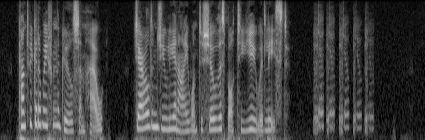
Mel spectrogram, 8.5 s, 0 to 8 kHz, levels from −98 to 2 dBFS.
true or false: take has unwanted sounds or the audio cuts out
true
